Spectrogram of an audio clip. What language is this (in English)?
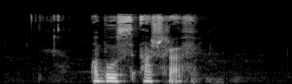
Polish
